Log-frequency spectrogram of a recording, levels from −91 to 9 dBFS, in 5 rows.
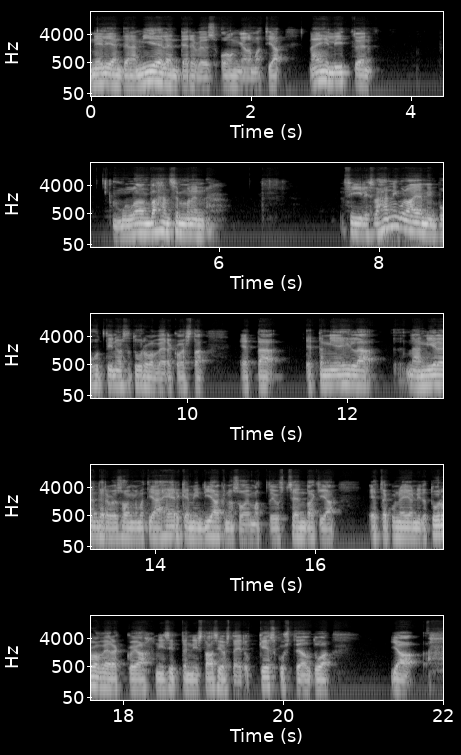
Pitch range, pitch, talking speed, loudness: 100-110 Hz, 100 Hz, 115 wpm, -21 LUFS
